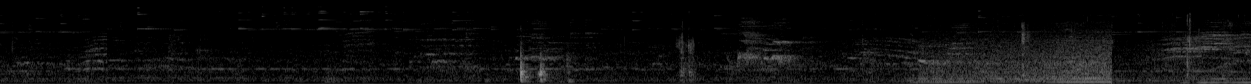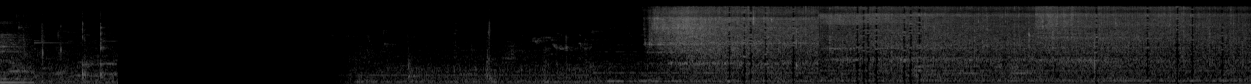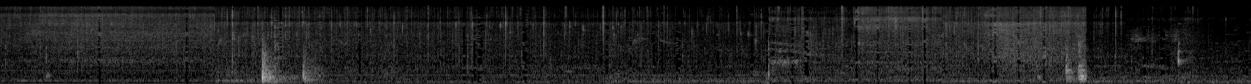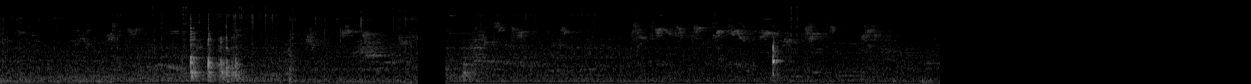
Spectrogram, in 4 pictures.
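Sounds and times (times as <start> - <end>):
batter sizzling in oil: 19.0 - 41.7.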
